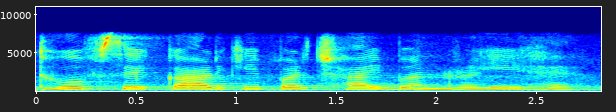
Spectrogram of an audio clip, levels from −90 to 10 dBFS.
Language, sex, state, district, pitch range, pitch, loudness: Hindi, female, West Bengal, Alipurduar, 245-270 Hz, 255 Hz, -16 LUFS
